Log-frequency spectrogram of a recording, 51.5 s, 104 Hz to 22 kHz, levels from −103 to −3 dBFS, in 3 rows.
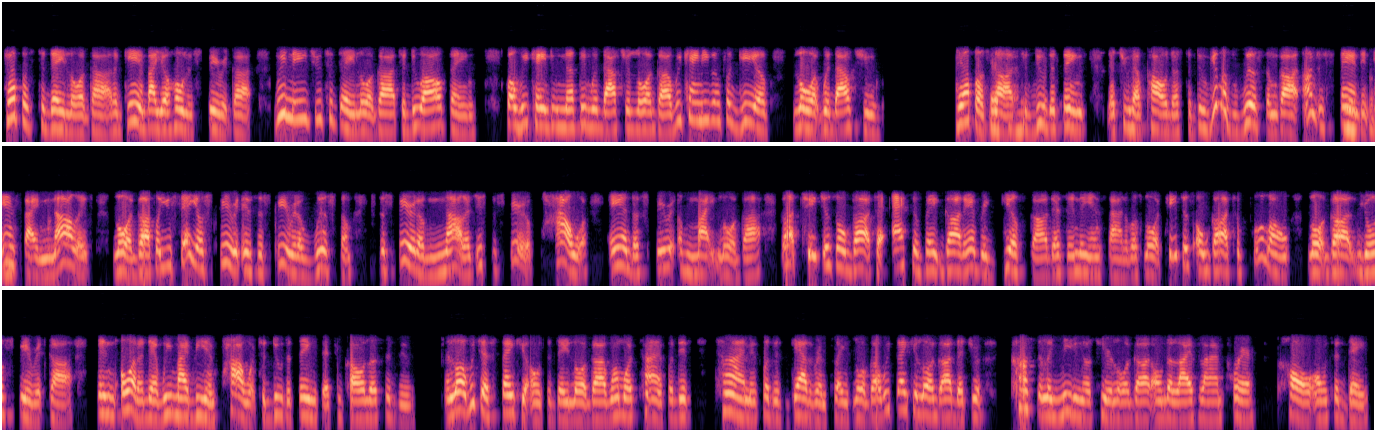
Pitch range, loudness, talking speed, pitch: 160-200 Hz, -24 LUFS, 205 wpm, 175 Hz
